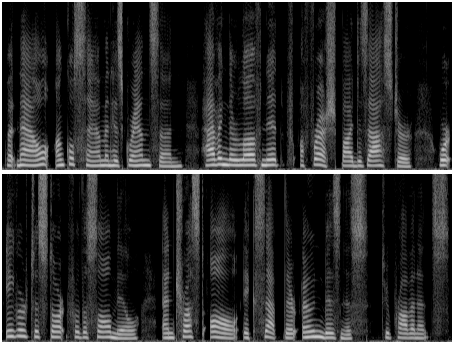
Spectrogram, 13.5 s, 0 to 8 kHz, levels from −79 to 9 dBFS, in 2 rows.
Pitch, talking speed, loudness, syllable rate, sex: 230 Hz, 140 wpm, -18 LUFS, 3.9 syllables/s, female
